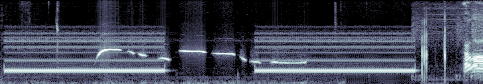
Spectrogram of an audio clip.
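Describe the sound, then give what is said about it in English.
A steady electronic telephone tone hums, breaks for a few gliding whistle-like beeps, then resumes before ending in a burst of clicks and rustling, as if a handset is picked up, as a call is placed to the Pentagon. “If there were, they would have answered the phone.”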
